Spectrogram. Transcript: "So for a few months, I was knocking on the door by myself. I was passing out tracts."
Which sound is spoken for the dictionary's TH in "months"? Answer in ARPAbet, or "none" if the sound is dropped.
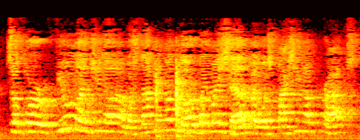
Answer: T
